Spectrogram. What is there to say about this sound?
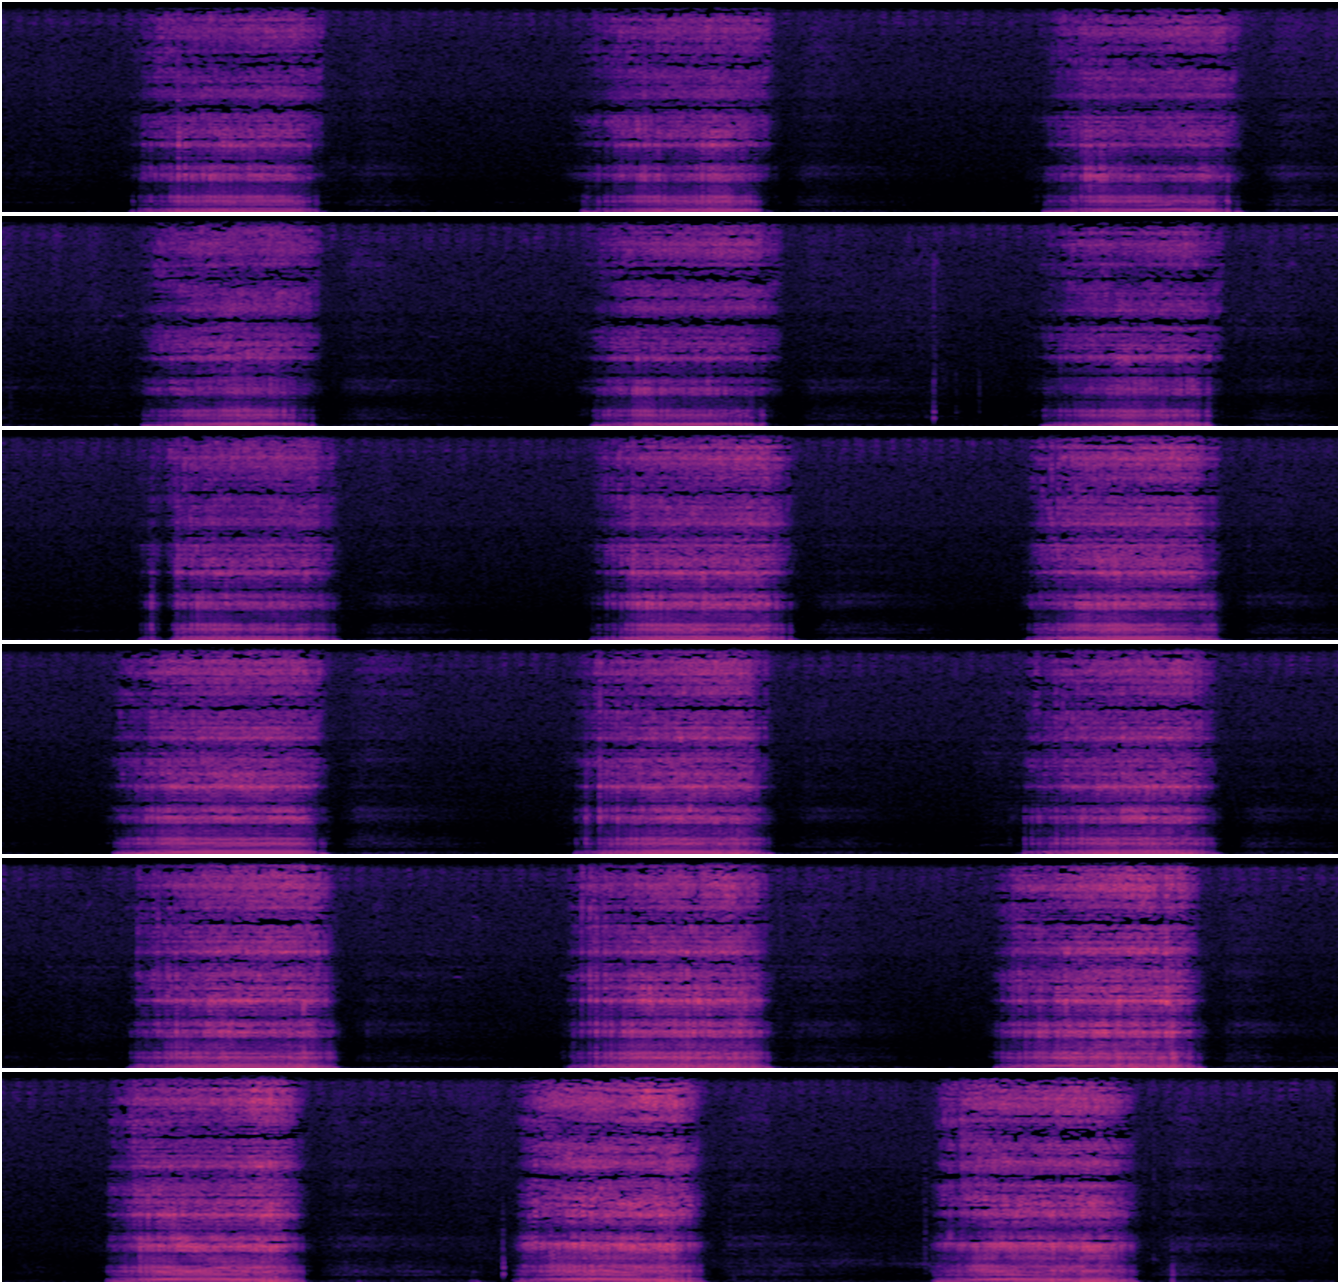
Schnarchen - Mann
real snoring of a man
